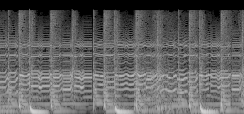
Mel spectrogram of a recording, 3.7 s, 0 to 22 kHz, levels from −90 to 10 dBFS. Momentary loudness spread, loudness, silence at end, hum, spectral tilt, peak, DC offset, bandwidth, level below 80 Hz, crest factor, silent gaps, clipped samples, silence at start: 3 LU; -17 LUFS; 0 s; none; -3.5 dB/octave; -4 dBFS; under 0.1%; 16.5 kHz; -24 dBFS; 14 dB; none; under 0.1%; 0 s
